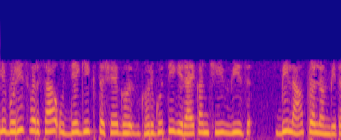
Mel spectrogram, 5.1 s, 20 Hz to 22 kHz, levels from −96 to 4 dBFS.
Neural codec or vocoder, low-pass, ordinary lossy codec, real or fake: none; 3.6 kHz; none; real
